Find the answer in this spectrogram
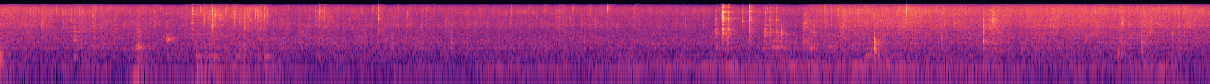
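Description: Chopped onion, garlic, chilli, tomato and cashews frying in oil in a non-stick wok, sizzling steadily as a wooden spatula stirs and scrapes through them. A brief cluster of sharp clicks comes about two-thirds of the way in.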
